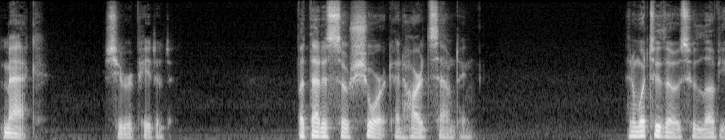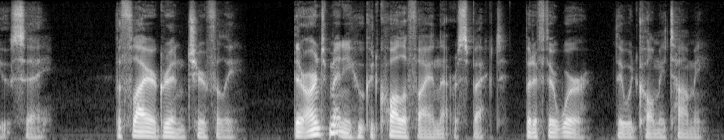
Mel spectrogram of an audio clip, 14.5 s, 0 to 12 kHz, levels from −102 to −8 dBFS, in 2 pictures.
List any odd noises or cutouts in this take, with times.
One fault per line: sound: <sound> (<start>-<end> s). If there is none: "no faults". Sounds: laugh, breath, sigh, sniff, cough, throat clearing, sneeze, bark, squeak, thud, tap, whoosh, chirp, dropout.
no faults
